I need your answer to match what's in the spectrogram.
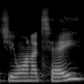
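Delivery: homemade put-on Australian accent. Recapping a show, quoting a woman in the scene, in an Australian accent. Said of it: "that's my Australian accent".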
